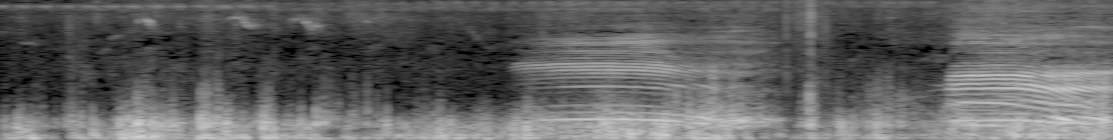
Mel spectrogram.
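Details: Tame cattle in a herd foraging in a green field give two drawn-out harmonic moos in the second half, each lasting about a second. Steady low rustling and grazing noise runs underneath.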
